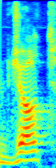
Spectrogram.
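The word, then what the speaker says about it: JWT: Java web in Javas JSON web tokens or jot they pronounce it yes that's fine what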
